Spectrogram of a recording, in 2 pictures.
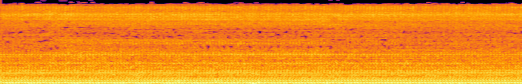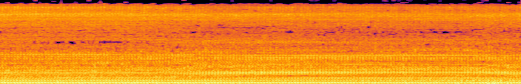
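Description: A boat engine running steadily, an even, unbroken low drone.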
